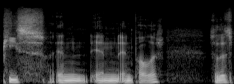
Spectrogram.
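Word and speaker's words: PiS: is unfortunately for them named this P is pronounced peace in in Polish so this piece so pieces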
